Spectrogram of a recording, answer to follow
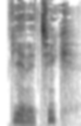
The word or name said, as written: dianetik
